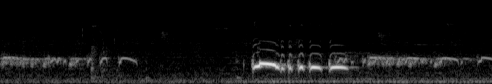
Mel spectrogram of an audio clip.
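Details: Crossbred zebra dove from local and Bangkok lines, noted for a very big voice: faint rolling coos, then a loud burst of four staccato rising-falling cooing notes mid-clip, followed by quieter trilled cooing with a low rumbling background.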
